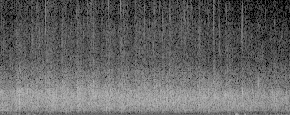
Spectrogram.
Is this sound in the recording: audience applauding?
yes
